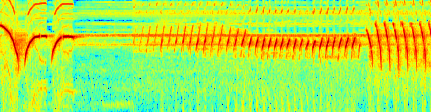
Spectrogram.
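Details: Canary described as a master singer calling friends and fighting: a few loud swooping whistles, a pause, then a quickening high trill rising in volume and ending in fast downward-slurred notes.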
